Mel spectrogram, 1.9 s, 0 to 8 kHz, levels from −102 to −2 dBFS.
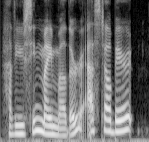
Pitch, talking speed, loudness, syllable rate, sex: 205 Hz, 225 wpm, -16 LUFS, 6.9 syllables/s, female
